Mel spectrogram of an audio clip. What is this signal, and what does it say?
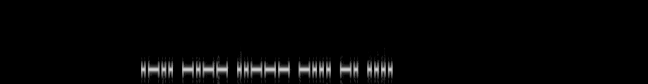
Morse code, heard as a keyed tone, about 36 wpm, 700 Hz. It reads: LY2BNH
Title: DXCC-100 Call Signs - 6 Characters - Repeated 3x - 35wpm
